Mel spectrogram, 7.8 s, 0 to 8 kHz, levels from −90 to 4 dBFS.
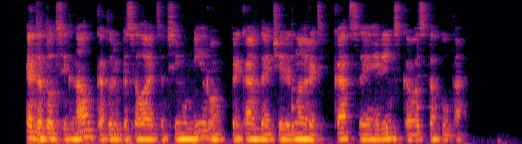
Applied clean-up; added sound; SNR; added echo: neural mask model DeepFilterNet 3.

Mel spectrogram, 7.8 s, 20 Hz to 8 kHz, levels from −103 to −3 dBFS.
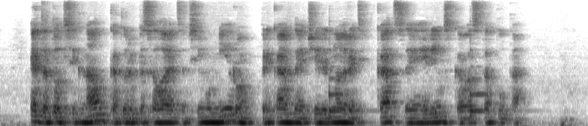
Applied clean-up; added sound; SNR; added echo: none; Bowed string instrument; 15 dB; reverberation time 0.3 s.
